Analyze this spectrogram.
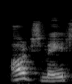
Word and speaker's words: Archmage: sell it as well the word Archmage is not pronounced with a cape I hope that up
